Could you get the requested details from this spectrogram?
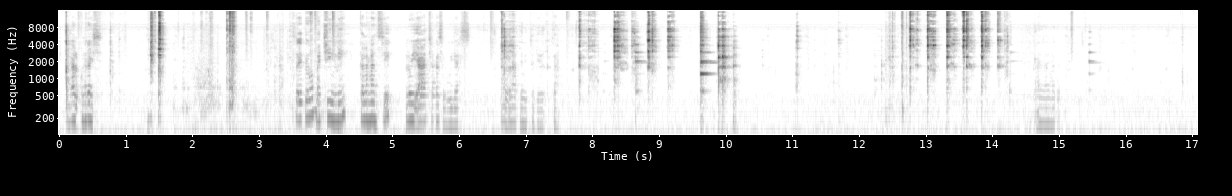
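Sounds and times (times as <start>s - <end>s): metal spoon clinking on ceramic dishes: 6.6s - 6.9s, 7.8s - 10.2s, 12.6s - 14.4s.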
